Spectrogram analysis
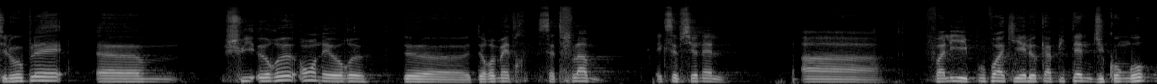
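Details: Adult man speaking; normal voice.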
